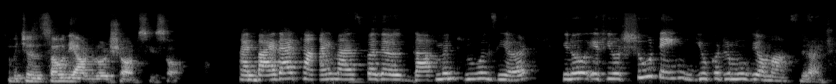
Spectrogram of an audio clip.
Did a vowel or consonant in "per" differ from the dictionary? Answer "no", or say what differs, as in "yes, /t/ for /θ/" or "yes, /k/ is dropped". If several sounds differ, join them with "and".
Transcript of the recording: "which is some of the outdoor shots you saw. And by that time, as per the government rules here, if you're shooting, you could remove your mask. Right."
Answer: yes, /f/ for /p/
